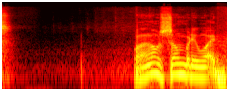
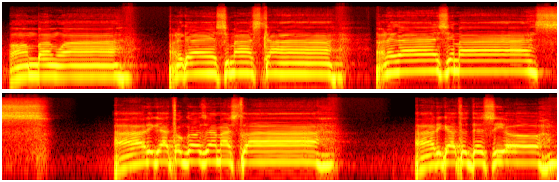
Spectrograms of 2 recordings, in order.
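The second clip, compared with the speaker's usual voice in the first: higher, slow, exaggerated polite Japanese; Japanese server; 6 semitones higher, slower than usual. Cook greets customers in a Japanese burger shop, hammed-up polite server. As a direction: sing out the greetings like an overeager clerk.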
